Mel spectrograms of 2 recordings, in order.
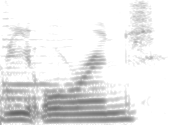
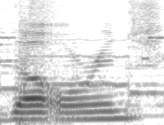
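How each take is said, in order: First: The word 'the' is said as 'thee'. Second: The word 'the' is said as 'thuh'. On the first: The speaker calls it right. "you're supposed to say the apple before a vowel" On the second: The speaker calls it wrong. "It's not"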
